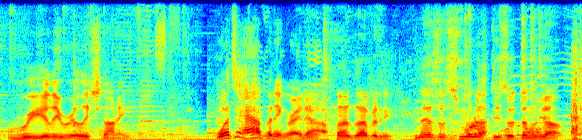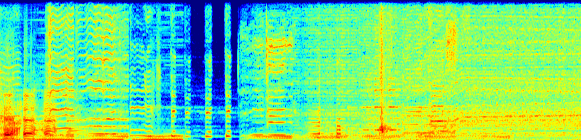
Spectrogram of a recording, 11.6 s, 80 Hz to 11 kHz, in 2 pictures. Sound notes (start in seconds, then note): 6.0 laughing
